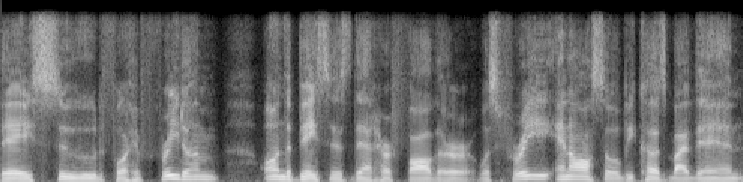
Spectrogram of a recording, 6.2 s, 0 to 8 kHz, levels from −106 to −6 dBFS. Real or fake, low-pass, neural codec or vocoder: fake; 7.2 kHz; codec, 16 kHz in and 24 kHz out, 0.8 kbps, FocalCodec, streaming, 65536 codes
